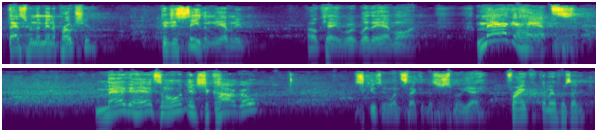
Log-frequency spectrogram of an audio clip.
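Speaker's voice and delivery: put-on a skeptical old cop taking a report; weary veteran cop. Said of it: "if you was a police veteran taking this kid's police report".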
